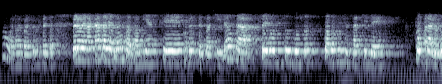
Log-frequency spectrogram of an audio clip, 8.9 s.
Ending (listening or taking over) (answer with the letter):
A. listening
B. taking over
A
